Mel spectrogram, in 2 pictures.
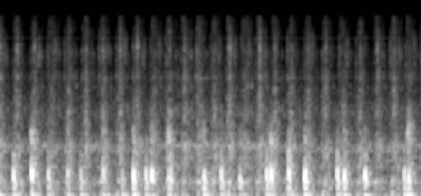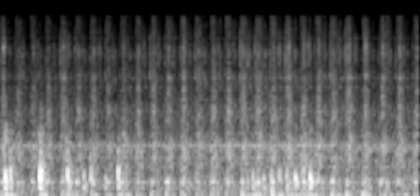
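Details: CNY computer embroidery machine in for service from Banjarnegara, Central Java, that arrived with its motor (dinamo) not turning and the bobbin case missing; quick, even stitch ticks at a steady pace, no knocking or grinding, one colour completed well. Normal stitching.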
